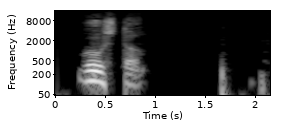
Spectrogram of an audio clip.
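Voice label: "gusto", pronunciation, Italian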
